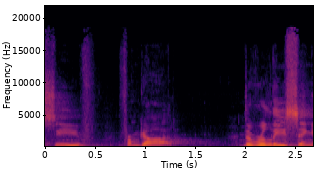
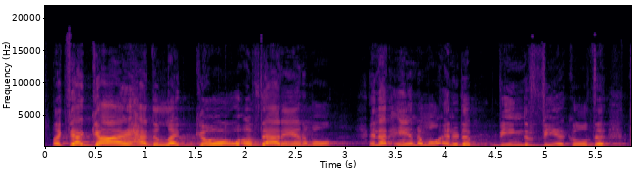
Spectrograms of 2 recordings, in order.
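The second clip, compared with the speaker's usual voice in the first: usual speaking voice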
